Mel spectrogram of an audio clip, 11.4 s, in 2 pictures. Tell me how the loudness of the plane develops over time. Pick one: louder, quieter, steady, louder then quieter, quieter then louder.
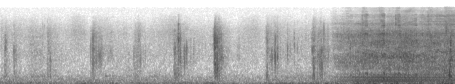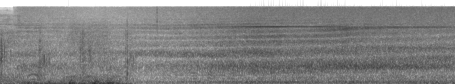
quieter then louder.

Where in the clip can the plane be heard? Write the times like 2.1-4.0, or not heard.
4.2-11.3.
